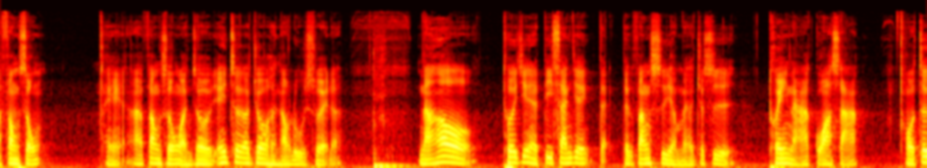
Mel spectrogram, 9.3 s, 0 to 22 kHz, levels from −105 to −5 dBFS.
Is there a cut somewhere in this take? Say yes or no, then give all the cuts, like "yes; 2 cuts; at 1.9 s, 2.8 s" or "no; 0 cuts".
no; 0 cuts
